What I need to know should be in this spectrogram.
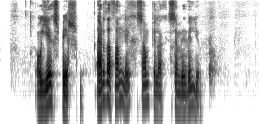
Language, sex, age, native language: Icelandic, male, 30-39, Icelandic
